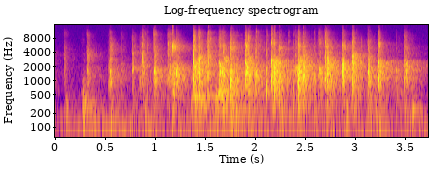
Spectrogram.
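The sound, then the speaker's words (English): A burst of applause from a small group at a meeting, given when a second to a motion is called for, rapid irregular claps building and holding steady for several seconds, fairly loud, with faint voices underneath. “I heard applause, but no second.”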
